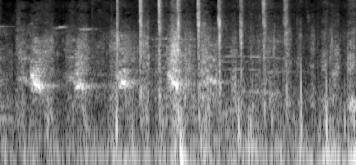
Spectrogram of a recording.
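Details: Rottweilers Nina and Nano, two young kennel-bred dogs at Rottweiler Gervi, at play. Short whimpering tones alternate with sharp breathy puffs and rustling.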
